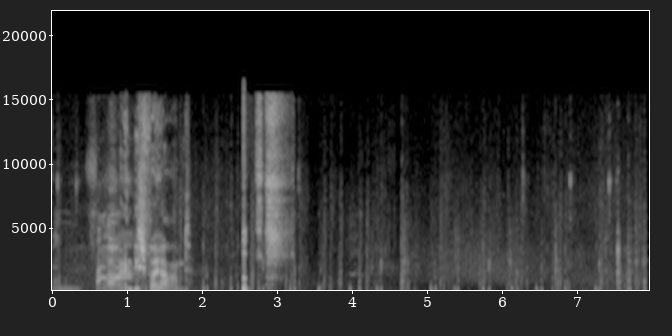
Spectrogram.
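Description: Footsteps walk on hard ground.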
